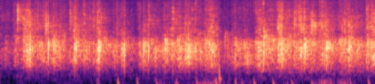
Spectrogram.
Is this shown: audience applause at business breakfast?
yes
